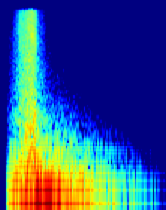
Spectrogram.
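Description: Intro whoosh sound effect with a deep rumbling low end, swelling up sharply and fading away over about a second and a half as the channel logo is revealed.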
